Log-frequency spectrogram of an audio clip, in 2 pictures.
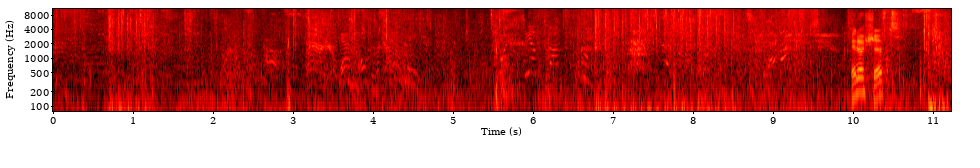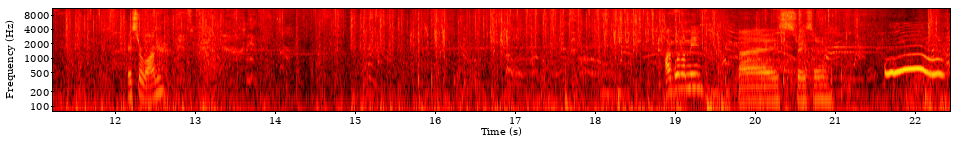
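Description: Gunfire from a game weapon rattles in rapid bursts.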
